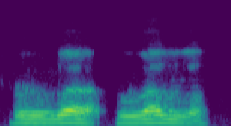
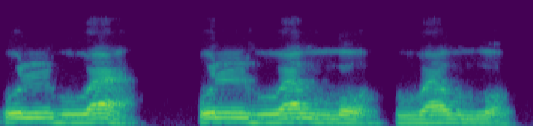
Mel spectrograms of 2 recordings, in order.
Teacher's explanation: Coba huwa tipis wawnya.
